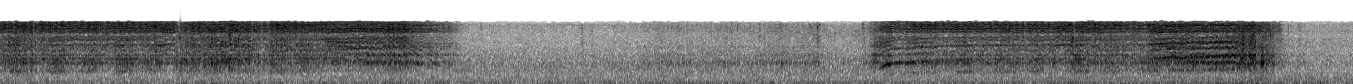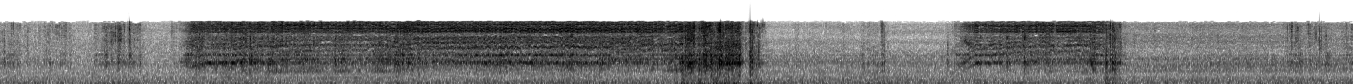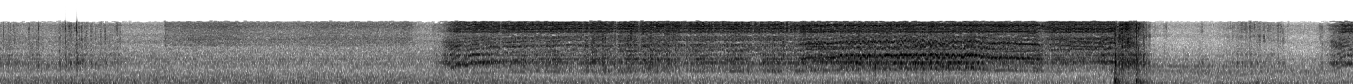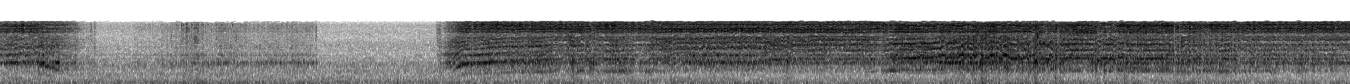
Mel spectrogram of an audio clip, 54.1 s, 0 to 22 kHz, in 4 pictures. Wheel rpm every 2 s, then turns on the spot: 160, 160, 20, 10, 100, 160, 50, 50, 160, 160, 70, 60, 50, 30, 0, 30, 160, 160, 160, 40, 40, 10, 60, 160, 160, 160, 160.
12-14 24-28 38-40 42-44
